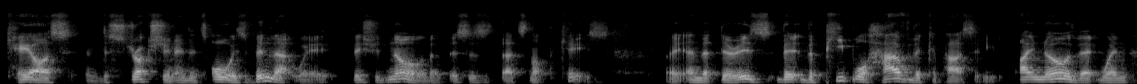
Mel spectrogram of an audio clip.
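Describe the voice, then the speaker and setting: A man from Syria, a podcast host, speaking reflectively and haltingly, with frequent restarts. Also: lowish voice, fairly bright tone. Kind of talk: podcast interview.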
